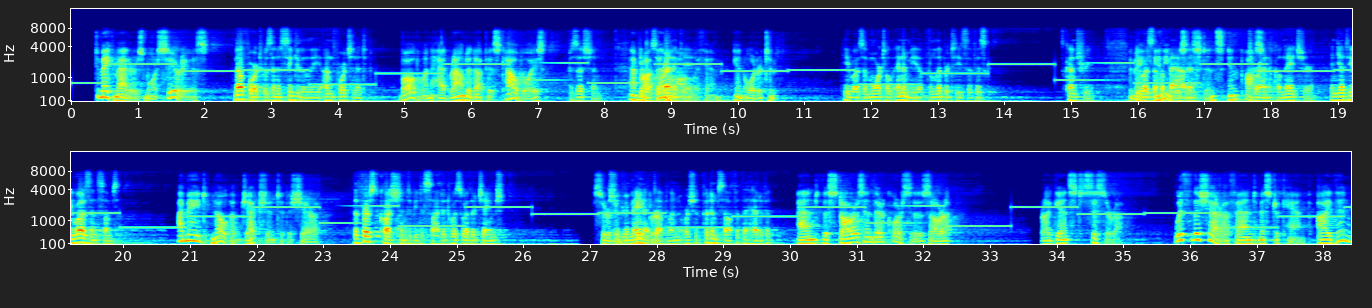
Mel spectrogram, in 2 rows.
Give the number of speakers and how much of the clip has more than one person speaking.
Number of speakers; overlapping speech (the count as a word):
two, about 10%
